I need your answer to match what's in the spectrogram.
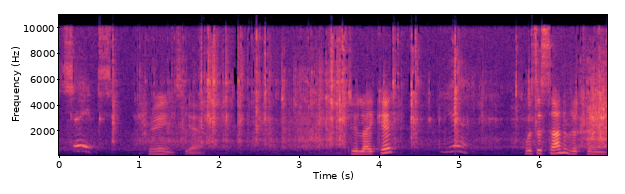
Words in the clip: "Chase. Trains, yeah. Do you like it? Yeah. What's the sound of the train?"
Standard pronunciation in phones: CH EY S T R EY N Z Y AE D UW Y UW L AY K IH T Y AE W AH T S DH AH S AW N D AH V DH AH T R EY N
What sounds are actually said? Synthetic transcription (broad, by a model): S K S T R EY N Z Y AE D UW Y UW L AY K IH T Y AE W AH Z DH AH S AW N AH V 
